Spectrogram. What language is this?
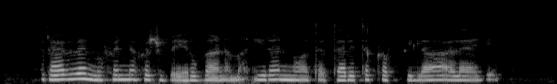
Divehi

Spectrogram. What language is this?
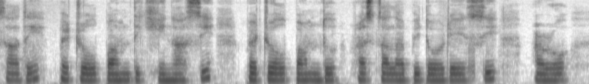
Naga Pidgin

